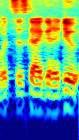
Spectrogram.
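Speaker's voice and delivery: usual speaking voice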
